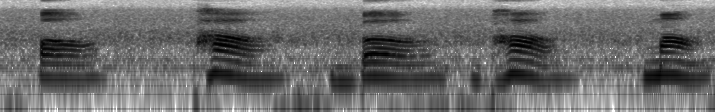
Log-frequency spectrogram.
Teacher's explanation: पवर पवर्ग में ओष्ठय लिखा है। ओष्ठय मतलब हमारे दोनों होठ मिलकर उस साउंड को प्रोड्यूस करते हैं।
